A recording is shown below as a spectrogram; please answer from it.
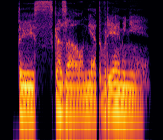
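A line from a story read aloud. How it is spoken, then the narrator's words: Hissing reply. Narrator (Russian): раздалось ответное шипение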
